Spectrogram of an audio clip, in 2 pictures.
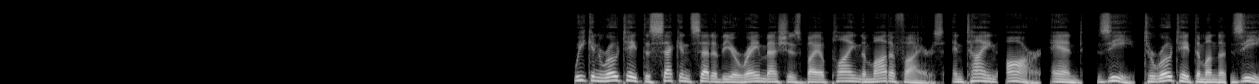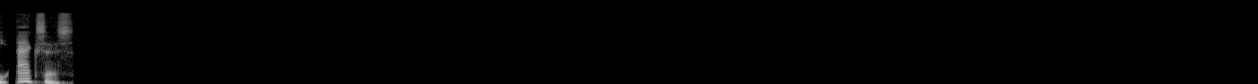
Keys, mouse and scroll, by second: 2.6 r, 4.1 ctrl+z, 5.1 click, 6.4 click, 7.5 click, 8.0 ctrl+a, 8.4 ctrl+a, 10.3 r, 16.1 KP_7, 19.5 r, 24.1 middle click.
